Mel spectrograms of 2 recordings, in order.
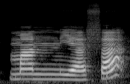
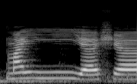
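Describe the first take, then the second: First: A separate n sound is pronounced. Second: The n merges into the following y. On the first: The speaker calls it wrong. "bukan man yasa" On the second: The speaker calls it right. "tapi mayyasha seperti itu"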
